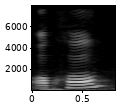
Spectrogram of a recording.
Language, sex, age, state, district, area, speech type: Assamese, female, 30-45, Assam, Kamrup Metropolitan, urban, spontaneous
